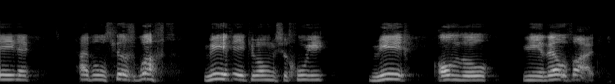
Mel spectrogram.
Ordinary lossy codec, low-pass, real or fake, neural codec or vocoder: none; 7.2 kHz; fake; codec, 24 kHz, 0.9 kbps, WavTokenizer, medium music audio release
